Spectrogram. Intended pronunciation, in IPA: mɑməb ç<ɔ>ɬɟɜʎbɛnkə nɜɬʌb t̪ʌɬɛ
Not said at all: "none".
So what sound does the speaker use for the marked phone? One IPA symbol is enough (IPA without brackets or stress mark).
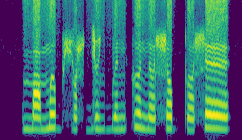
ɔ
